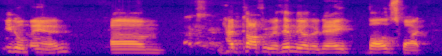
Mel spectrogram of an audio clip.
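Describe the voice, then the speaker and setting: A middle-aged man from Canada, a guest on a video call, telling stories in an animated, joking way. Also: a little high, a little slow, highs cut off, a little hiss or hum. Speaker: guest, outdoor writer and teacher. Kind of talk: casual video-call chat.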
